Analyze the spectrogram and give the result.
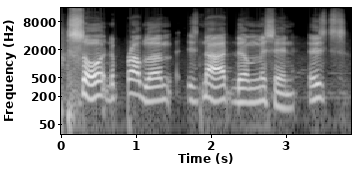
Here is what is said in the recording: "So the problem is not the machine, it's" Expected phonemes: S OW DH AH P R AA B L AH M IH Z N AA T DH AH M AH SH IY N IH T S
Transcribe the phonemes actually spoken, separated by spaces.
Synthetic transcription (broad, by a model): S OW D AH P R AA B L AH M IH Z N AA T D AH M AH S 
